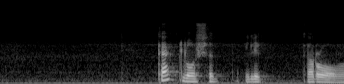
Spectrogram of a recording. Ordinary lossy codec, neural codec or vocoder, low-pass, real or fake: none; none; 7.2 kHz; real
